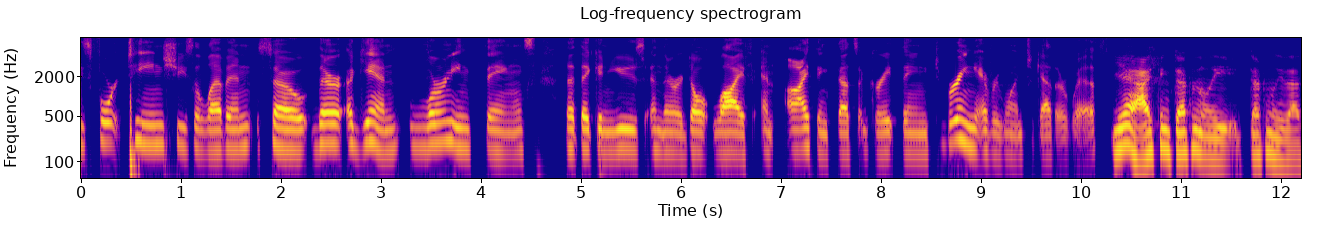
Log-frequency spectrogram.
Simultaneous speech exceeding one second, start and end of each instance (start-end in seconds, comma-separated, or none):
none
